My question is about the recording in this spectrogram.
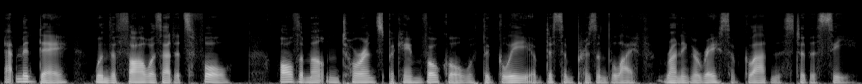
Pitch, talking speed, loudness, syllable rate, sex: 90 Hz, 200 wpm, -22 LUFS, 5.3 syllables/s, male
